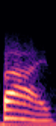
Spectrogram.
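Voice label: "five", female; MacCribbage; InterStellar MacCribbage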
